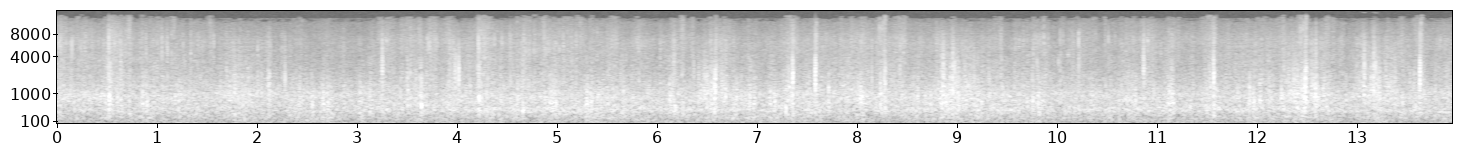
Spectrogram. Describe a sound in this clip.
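Wind rushes steadily and loudly.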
